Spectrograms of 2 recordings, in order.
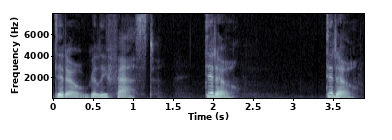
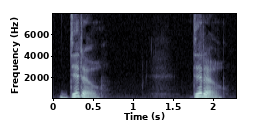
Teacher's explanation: it almost helps to think of the two T's as a D sound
